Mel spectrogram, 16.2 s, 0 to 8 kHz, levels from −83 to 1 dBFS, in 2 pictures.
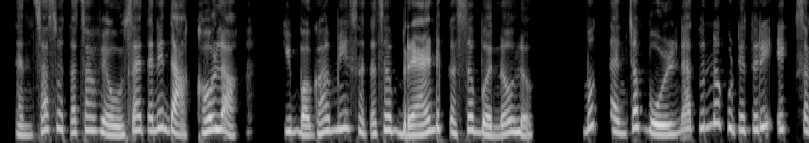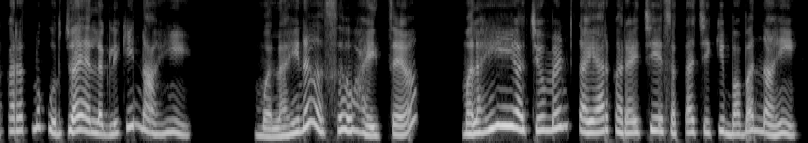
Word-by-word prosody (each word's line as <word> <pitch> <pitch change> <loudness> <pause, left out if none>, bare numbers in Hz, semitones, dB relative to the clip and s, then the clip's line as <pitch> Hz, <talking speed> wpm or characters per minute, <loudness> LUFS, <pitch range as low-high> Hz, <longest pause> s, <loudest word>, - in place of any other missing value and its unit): त्यांचा 195 +7 -2
स्वतःचा 285 -3 -3
व्यवसाय 195 +4 +2
त्यांनी 285 +4 0
दाखवला 275 - +2 0.5
की 260 - 0
"बघा 195 +6 +2
मी 310 +3 +1
स्वतःच 220 -6 -4 0.2
ब्रँड 205 +10 +4
कसं 245 +3 0
बनवलं." 215 +5 +2 0.5
मग 350 +5 -1
त्यांच्या 255 +4 -1
बोलण्यातून 220 - +3
ना, 430 - -1
कुठेतरी 295 +1 -1
एक 305 +1 -4
सकारात्मक 275 +4 -4
ऊर्जा 240 +4 +2
यायला 265 -5 +2
लागली 205 0 -1
की 360 - 0
नाही. 230 - -2 0.7
मलाही 170 +7 +1
ना, 340 - +2
असं 275 +3 0
व्हायचं 200 -8 -1
आहे 190 - +2
हां. 215 - -1 0.5
मलाही 235 +7 +4
ही 380 -1 +7
अचिव्हमेंट 300 +3 +1
तयार 245 +1 +3
करायची 240 +2 0
आहे 265 -1 +1
स्वतःची 240 +1 -4
की 270 - -1
"बाबा 210 +7 -1
नाही," 215 -6 0
250 Hz, 150 wpm, -23 LUFS, 210-290 Hz, 0.7 s, ही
